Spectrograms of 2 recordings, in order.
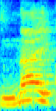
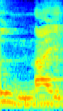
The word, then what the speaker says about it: Nike: chaud tout est là où l'on prononce nike en france les anglais auront plutôt tendance à parler de nay qui est en effet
